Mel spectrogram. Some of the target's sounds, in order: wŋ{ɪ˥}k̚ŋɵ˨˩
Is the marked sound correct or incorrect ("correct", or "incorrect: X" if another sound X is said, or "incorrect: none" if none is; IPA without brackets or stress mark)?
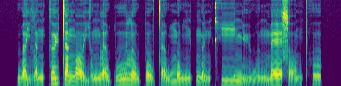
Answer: correct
